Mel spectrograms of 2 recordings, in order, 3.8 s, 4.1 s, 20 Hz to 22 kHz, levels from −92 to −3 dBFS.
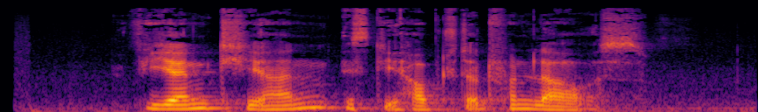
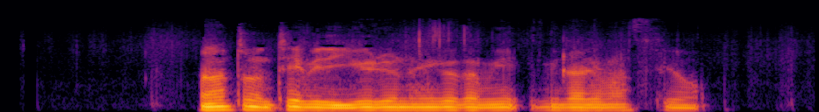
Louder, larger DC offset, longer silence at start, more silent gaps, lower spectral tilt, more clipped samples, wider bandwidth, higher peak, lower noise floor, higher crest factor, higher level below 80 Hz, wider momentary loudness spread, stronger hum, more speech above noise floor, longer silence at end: second, -26 LUFS vs -22 LUFS; neither; second, 0.15 s vs 1 s; neither; second, -5 dB/octave vs -8 dB/octave; neither; first, 16 kHz vs 8 kHz; about the same, -6 dBFS vs -6 dBFS; second, -52 dBFS vs -70 dBFS; about the same, 20 dB vs 16 dB; about the same, -54 dBFS vs -50 dBFS; about the same, 12 LU vs 10 LU; neither; second, 27 dB vs 49 dB; second, 0.05 s vs 0.6 s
